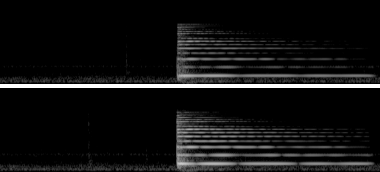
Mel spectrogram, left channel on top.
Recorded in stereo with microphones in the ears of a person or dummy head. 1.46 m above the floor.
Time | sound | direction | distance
1.8 | a piano | 45° right (ahead or behind) | 0.7 m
